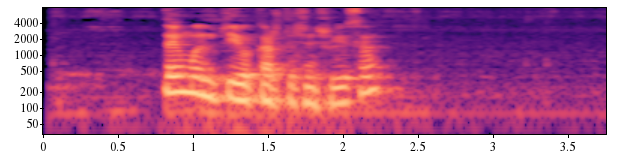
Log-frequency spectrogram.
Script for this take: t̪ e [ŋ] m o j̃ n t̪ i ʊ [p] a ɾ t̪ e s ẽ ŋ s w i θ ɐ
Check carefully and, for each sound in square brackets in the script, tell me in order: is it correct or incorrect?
correct, incorrect

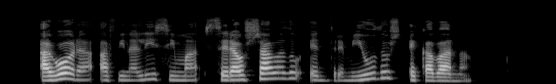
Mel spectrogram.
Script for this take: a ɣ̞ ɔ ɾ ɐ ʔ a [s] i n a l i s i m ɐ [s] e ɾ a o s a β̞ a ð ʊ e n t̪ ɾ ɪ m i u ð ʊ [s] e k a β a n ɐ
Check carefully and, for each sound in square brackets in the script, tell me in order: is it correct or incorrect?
incorrect, correct, correct

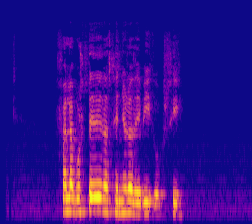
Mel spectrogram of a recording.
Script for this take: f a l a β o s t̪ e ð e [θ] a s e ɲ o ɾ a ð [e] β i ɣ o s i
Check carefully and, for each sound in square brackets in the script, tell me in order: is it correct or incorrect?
incorrect, correct

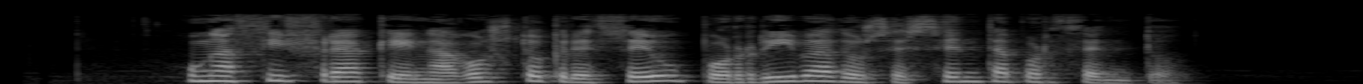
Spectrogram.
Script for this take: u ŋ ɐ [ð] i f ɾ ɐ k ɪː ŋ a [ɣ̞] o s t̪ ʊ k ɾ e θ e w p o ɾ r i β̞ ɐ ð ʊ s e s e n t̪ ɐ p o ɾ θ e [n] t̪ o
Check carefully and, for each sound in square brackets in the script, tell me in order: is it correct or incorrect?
incorrect, correct, correct

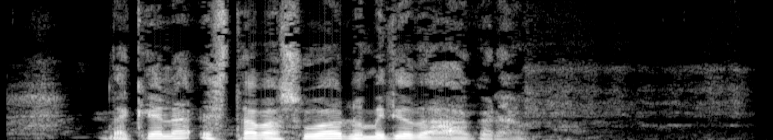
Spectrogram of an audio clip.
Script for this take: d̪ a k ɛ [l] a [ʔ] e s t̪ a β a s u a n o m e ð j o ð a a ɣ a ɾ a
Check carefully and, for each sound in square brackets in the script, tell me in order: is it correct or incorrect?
correct, correct

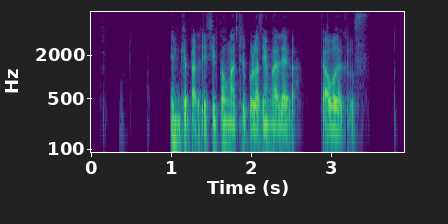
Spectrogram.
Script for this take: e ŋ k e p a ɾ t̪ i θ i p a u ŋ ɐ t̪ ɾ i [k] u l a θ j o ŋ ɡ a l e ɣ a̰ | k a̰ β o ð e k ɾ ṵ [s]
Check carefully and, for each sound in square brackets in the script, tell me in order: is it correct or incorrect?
incorrect, incorrect

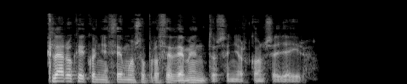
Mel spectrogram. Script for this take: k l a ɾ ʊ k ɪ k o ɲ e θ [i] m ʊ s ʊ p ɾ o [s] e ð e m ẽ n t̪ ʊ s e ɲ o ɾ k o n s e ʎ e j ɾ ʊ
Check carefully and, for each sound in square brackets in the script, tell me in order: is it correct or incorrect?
incorrect, incorrect

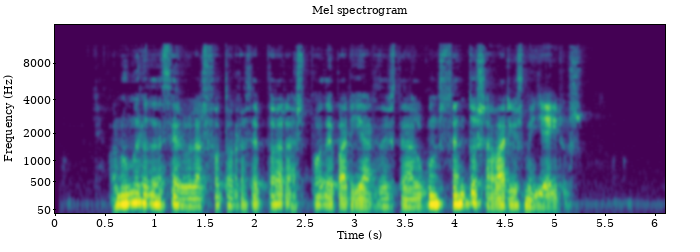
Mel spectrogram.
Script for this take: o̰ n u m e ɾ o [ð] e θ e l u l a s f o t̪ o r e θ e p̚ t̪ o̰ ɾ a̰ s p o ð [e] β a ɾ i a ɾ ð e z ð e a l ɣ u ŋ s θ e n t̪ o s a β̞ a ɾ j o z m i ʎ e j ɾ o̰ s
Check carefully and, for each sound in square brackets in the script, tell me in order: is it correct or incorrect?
correct, correct

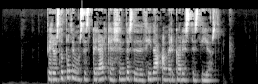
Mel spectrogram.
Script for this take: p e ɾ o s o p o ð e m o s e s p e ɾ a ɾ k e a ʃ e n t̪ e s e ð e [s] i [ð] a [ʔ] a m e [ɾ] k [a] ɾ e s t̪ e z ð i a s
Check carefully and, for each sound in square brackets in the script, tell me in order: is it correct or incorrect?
incorrect, correct, correct, correct, correct

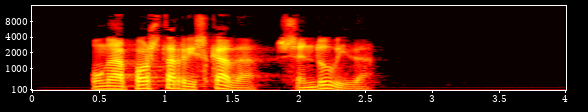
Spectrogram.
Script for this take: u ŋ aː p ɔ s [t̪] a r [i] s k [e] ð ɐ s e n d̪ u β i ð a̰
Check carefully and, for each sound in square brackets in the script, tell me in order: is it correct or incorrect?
correct, correct, incorrect

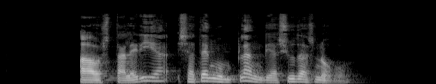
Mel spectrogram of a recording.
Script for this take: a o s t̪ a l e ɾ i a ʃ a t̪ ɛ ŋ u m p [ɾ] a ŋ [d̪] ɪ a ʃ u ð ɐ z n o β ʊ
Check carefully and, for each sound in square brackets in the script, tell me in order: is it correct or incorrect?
incorrect, correct

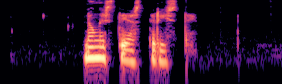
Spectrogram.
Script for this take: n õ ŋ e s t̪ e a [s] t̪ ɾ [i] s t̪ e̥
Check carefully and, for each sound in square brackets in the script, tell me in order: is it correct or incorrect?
correct, correct

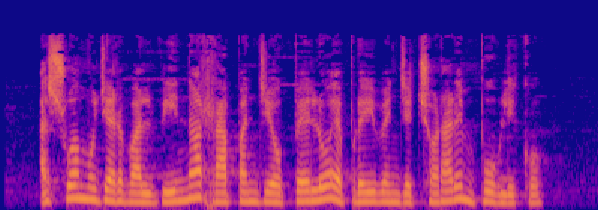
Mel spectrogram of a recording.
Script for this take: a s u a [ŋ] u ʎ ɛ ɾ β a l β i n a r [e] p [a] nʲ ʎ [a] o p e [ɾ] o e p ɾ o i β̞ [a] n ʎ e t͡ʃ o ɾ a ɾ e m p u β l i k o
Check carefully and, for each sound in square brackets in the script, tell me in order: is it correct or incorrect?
incorrect, incorrect, correct, incorrect, incorrect, incorrect

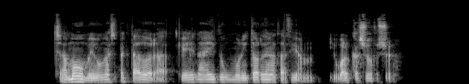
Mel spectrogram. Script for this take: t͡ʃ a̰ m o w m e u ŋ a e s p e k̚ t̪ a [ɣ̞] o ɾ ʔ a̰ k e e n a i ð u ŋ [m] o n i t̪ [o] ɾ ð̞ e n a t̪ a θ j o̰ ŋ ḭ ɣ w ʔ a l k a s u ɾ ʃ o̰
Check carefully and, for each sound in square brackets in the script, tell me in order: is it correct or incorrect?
incorrect, correct, correct

